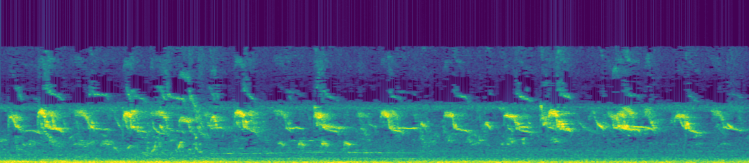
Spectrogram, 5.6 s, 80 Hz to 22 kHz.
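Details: Lowland white-eyes feeding on 2 August 2022 utter repeated high, sharp chip notes and twitters, several birds overlapping in steady rhythm, with a faint low hum behind.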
